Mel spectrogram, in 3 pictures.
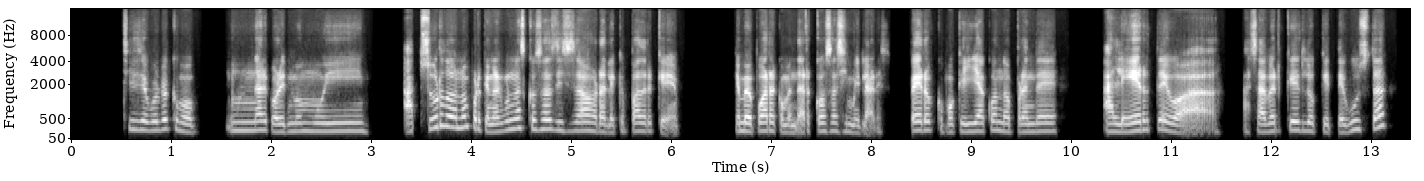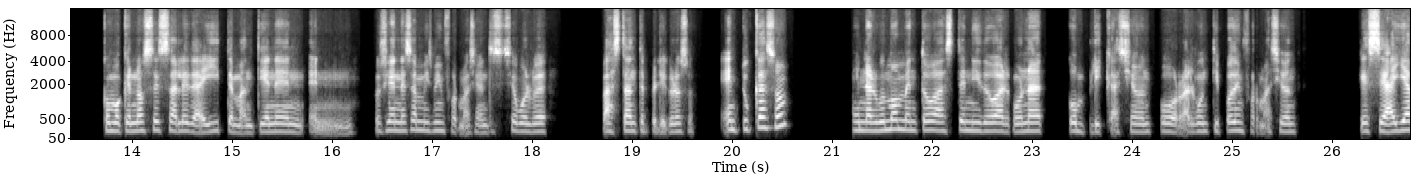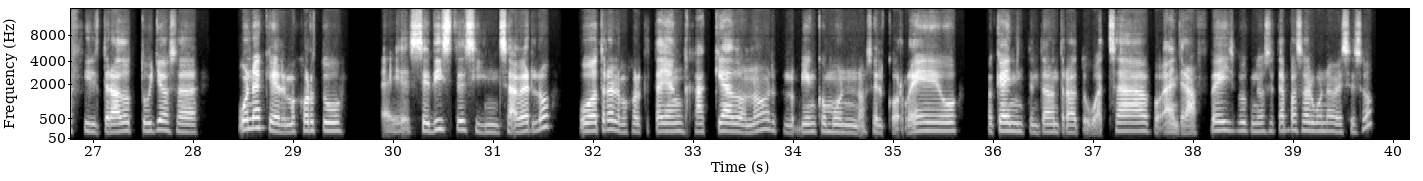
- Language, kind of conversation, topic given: Spanish, podcast, ¿Qué te preocupa más de tu privacidad con tanta tecnología alrededor?
- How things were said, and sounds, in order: none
